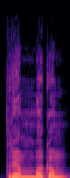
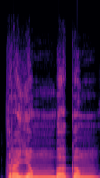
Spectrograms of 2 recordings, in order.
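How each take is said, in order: First: The opening sounds are joined into one syllable. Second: The opening sounds are split into two syllables. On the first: It gives the full result. The speaker calls it right. "త ర య ఈ ఇవన్నీ కలిపి ఒకే అక్షరంగా పలకాలి" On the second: It gives only a partial result. The speaker calls it wrong. "విడదీసి అధిక శాతం మంది పలుకుతూ ఉంటారు"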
